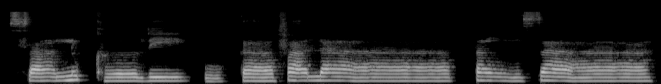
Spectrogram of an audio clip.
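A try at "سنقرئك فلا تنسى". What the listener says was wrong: সা সানুকো, নুকো, not নুক।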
